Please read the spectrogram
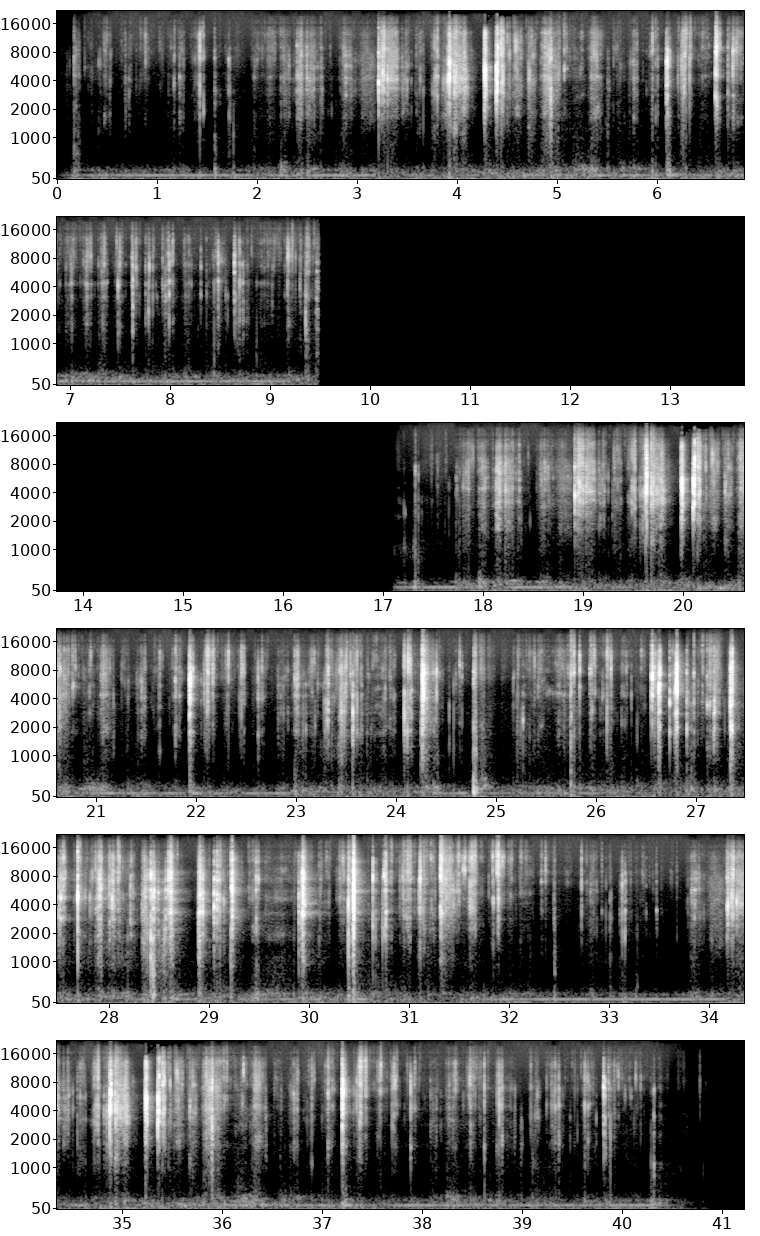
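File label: cartoon eating a cheeseburger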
